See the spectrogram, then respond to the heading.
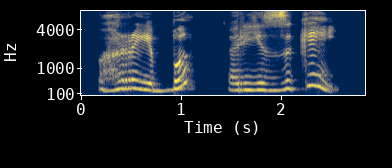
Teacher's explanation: дзвінкі приголосні звуки в кінці слова і складу вимовляють чітко так гриб різкий лише звук г перед глухими вимовляють як х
